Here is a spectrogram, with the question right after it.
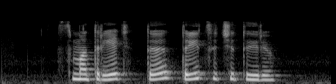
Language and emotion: Russian, neutral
